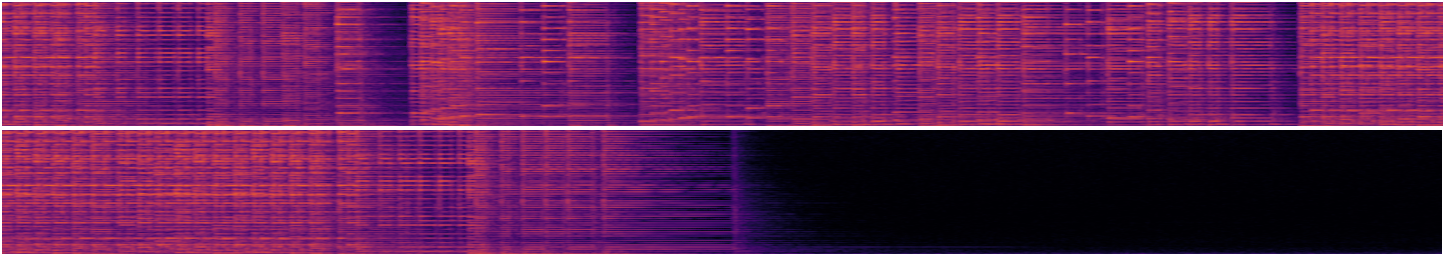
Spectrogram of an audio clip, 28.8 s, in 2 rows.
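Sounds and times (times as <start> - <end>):
piano sonata in D major: 0.0 - 20.6.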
